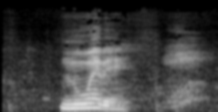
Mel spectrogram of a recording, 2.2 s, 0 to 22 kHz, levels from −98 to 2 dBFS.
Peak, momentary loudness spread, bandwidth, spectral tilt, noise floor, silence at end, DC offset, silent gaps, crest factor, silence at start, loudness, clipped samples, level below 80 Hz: -2 dBFS; 22 LU; 8.4 kHz; -7.5 dB/octave; -55 dBFS; 0.25 s; under 0.1%; none; 16 dB; 0.6 s; -14 LUFS; under 0.1%; -54 dBFS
